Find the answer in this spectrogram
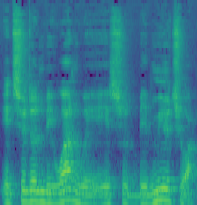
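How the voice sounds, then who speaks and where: A man's voice: medium pitch, moderate pace, dark tone, reverberant. A man from Cameroon, a project field worker, speaking reflectively in an interview.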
